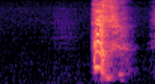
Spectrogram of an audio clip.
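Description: A woman sneezes once, loudly and suddenly, a little over a second in: an allergy sneeze.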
